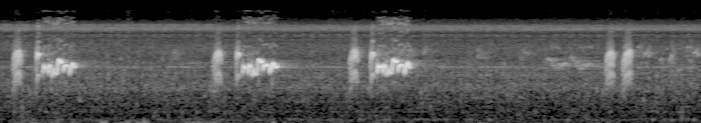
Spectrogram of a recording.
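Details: Lure call of a sooty-headed bulbul, used to draw wild birds in: short sharp note pairs each followed by a bubbly, liquid flourish, repeated about once a second.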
